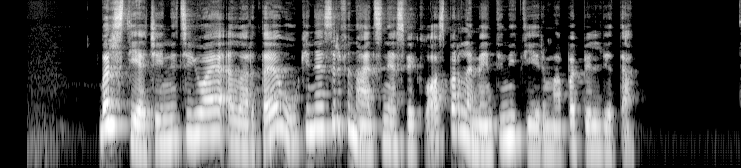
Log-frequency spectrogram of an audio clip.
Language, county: Lithuanian, Kaunas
